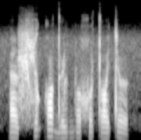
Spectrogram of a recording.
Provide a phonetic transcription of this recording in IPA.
æ˥˩ ʂ ɕ ɔ˥˩ k ɔ˥˩ d̪ ə˞˦ lʲ b ɔ˦ χʷ ɤ˥˩ t̪ ɔ˦ ɪ̯ t ɵ˥˩

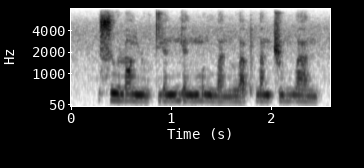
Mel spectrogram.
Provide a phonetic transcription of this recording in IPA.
s ɹ̩˥˨ ɻ ɑ˥˨ ŋ ɻ ṵ˨˩ t̪ j ɛ˨˦ n m j ɛ˨˦ n m ɤ˥˨ ŋ w a˨˦ n l w ä̰˨˩ pʰ w a˥˨ n ʈ͡ʂ u˦ m w a˥˨ n

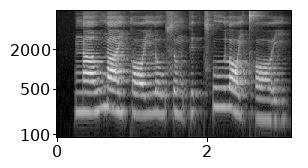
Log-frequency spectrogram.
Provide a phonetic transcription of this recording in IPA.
ŋ aː˨˥ w ŋ aː˨ j k ɔː˨˧ j l o˨˥ w s ʊ˨ ŋ k ɪ˨˥ k̚ t͡sʰ uː˥ l ɔː˨ j t̪ʰ ɔː˨˩ j

